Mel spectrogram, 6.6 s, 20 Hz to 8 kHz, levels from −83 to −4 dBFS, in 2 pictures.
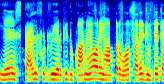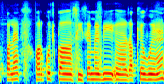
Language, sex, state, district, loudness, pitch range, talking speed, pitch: Hindi, female, Punjab, Pathankot, -15 LUFS, 180-200 Hz, 220 wpm, 190 Hz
